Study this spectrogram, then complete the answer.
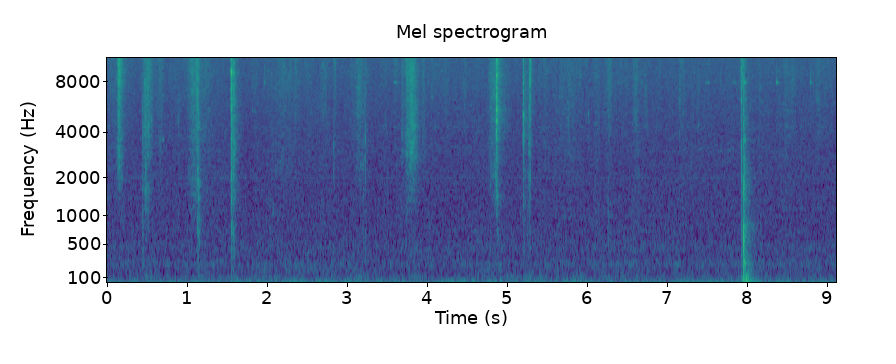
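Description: Small objects tap and click softly close by.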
